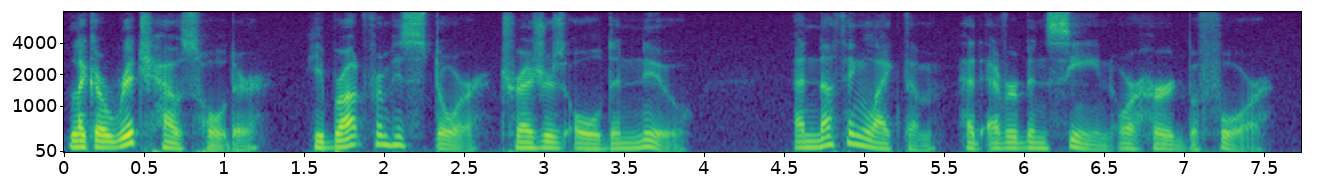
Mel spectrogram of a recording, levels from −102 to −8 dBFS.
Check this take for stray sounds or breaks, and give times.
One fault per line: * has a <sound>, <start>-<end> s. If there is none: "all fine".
all fine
